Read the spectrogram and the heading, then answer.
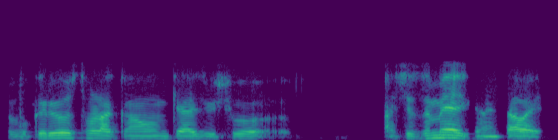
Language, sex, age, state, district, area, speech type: Kashmiri, male, 18-30, Jammu and Kashmir, Ganderbal, rural, conversation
